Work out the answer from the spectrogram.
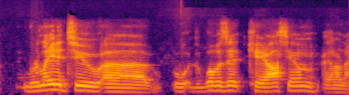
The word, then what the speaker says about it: Chaosium: Chaosium? I don't know how you pronounce it. The weird Cthulhu company. Yeah, Chaosium.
